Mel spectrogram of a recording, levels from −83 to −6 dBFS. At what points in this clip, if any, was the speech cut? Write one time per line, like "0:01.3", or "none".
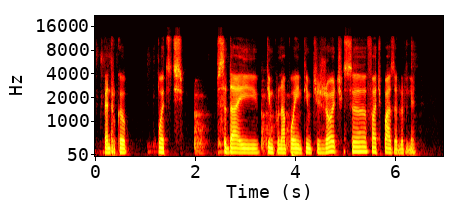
0:05.0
